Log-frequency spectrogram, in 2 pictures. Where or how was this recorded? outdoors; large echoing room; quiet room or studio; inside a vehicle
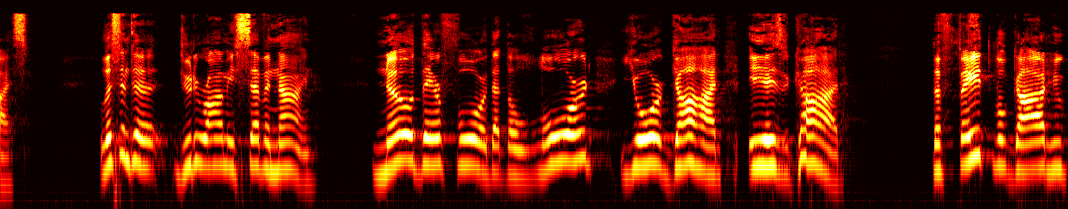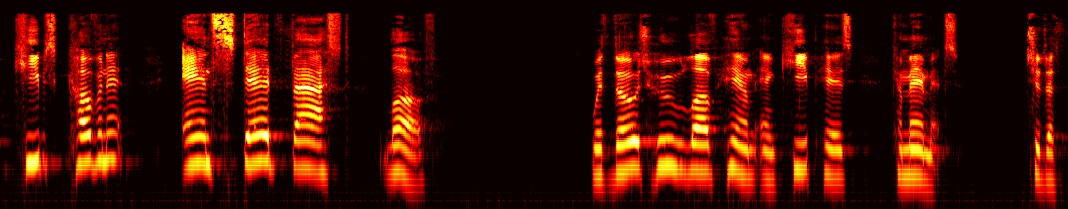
large echoing room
